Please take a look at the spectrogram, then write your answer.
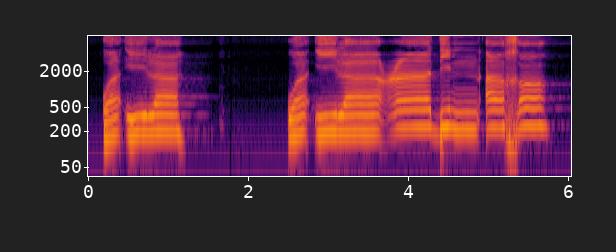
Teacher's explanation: huruf ain fathah diikuti alif, dua harokat kita panjangkan matabi'i.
